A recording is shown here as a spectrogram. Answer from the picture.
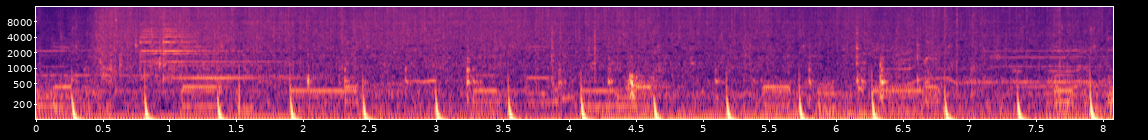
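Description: Chopped shallots and garlic sizzling in hot oil in a nonstick wok while a spatula stirs them, over background music with a steady beat of about two low thumps a second.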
